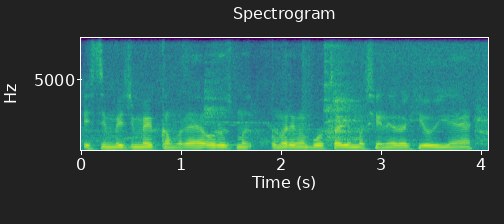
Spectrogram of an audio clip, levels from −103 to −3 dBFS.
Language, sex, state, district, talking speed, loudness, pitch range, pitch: Hindi, male, Uttar Pradesh, Shamli, 235 wpm, -17 LUFS, 125-135 Hz, 130 Hz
